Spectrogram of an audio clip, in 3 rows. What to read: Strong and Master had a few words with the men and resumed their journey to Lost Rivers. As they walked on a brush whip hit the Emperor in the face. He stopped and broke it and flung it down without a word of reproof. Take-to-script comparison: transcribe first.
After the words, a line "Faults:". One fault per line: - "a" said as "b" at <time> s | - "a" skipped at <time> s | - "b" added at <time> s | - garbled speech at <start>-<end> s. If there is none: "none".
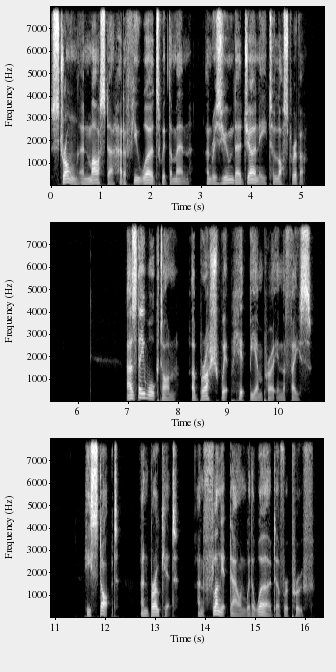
Strong and Master had a few words with the men and resumed their journey to Lost River. As they walked on a brush whip hit the Emperor in the face. He stopped and broke it and flung it down with a word of reproof.
Faults:
- "Rivers" said as "River" at 4.8 s
- "without" said as "with" at 14.8 s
